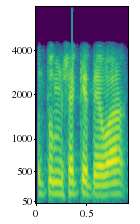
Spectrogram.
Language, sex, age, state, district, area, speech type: Sanskrit, male, 30-45, Karnataka, Vijayapura, urban, conversation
